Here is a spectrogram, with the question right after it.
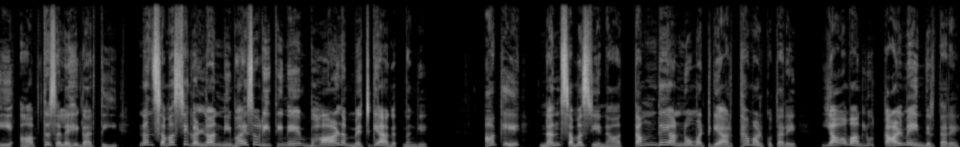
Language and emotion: Kannada, happy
